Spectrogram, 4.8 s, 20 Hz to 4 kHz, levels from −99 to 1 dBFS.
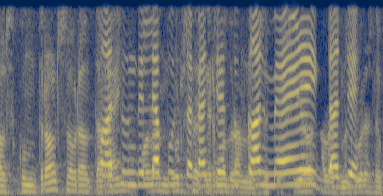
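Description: The speech dips in level in short bursts at 1.75–1.89 s, 2.11–2.18 s, 2.55–2.6 s, 3.37–3.7 s, 3.94–4.11 s and 4.37–4.66 s. The dips are slight at 2.55 s and 4.37 s, and deepest at 3.37 s and 3.94 s, at about 20–25 dB. This is likely speech suppressed in double talk: the echo canceller mistook the talker for loudspeaker echo and pulled the level down. The whole clip is band-limited to 4 kHz, which fits a G.711 narrowband call.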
